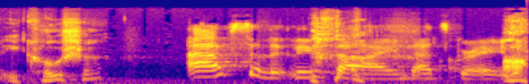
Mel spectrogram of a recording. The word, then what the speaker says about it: Ekeocha: fighting them oh well good luck am i pronouncing your name right ikosha absolutely fine that's great all right you can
